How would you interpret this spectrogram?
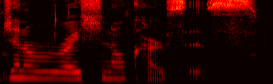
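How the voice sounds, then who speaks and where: A woman's voice: medium pitch, monotone, slow. A woman co-hosting a casual podcast, talking frankly and leading the questions. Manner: frank, conversational, leads the questions. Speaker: podcast co-host.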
